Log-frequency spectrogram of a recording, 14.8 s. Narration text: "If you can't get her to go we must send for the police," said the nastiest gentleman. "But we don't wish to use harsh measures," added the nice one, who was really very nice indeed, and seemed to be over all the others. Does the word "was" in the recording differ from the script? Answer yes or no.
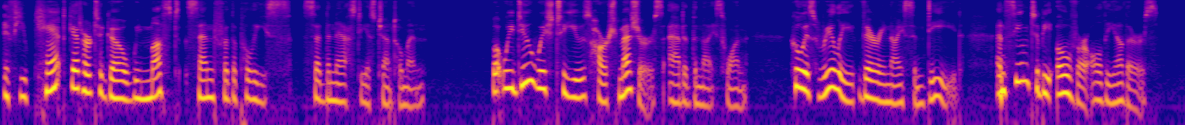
yes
